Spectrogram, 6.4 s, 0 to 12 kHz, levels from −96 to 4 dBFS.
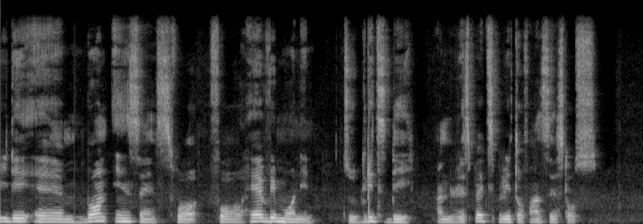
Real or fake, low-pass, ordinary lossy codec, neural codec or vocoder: real; 10.8 kHz; none; none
